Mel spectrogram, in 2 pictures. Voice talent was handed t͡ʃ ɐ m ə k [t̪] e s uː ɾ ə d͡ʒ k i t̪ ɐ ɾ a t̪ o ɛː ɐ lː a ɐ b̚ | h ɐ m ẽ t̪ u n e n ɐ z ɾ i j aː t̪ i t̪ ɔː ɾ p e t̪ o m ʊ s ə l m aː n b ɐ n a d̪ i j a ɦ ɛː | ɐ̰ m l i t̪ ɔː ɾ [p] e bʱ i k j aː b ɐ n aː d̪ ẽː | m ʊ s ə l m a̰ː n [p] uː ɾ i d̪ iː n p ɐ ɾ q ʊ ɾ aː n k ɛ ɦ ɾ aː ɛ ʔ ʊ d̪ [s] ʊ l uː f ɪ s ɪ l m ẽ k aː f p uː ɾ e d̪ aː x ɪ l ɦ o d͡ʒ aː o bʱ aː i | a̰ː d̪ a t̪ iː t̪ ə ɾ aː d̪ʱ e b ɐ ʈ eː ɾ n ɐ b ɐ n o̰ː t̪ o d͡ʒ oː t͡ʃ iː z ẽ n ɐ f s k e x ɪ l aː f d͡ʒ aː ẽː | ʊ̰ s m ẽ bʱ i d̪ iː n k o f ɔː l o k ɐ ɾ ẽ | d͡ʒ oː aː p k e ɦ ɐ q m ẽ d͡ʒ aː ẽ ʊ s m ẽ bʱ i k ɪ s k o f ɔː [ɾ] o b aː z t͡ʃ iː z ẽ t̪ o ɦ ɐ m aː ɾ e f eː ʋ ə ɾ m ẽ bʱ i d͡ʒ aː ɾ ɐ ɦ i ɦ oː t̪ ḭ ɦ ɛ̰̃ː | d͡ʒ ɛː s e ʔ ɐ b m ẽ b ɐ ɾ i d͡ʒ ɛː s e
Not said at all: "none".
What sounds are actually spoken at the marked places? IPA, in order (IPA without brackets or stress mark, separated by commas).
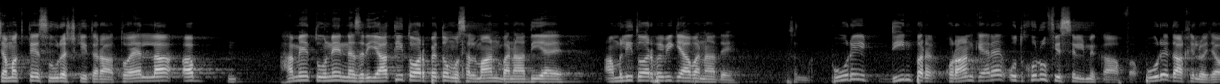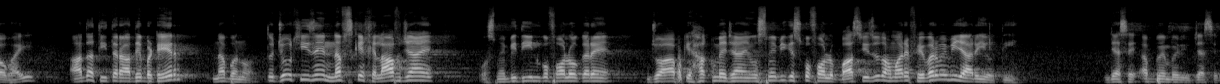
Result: t̪, p, p, x, l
